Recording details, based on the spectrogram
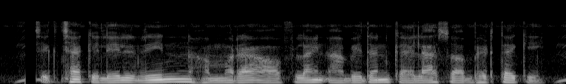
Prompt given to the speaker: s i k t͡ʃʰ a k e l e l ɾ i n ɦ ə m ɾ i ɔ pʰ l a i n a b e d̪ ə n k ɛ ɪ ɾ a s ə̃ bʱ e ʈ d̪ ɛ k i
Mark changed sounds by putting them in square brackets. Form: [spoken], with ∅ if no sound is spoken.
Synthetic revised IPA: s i k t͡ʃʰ a k e l e l ɾ i n ɦ ə m ɾ [a] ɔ pʰ l a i n a b e d̪ ə n k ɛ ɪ [l] a s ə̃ bʱ e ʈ [t̪] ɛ k i

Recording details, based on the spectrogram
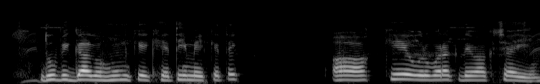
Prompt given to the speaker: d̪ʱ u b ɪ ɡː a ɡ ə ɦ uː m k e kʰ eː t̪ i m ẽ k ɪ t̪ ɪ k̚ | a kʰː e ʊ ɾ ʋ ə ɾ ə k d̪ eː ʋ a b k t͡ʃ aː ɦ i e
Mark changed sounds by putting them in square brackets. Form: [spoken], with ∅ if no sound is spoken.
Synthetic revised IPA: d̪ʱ u b ɪ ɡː a ɡ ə ɦ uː m k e kʰ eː t̪ i m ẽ k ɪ t̪ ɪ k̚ | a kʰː e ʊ ɾ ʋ ə ɾ ə k d̪ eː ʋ a [∅] k t͡ʃ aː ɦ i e

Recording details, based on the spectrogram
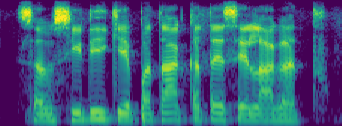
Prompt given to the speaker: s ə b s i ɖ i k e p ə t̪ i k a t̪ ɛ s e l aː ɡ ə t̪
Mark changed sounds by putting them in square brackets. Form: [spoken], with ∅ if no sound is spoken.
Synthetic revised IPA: s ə b s i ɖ i k e p ə t̪ [a] k [ə] t̪ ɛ s e l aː ɡ ə t̪

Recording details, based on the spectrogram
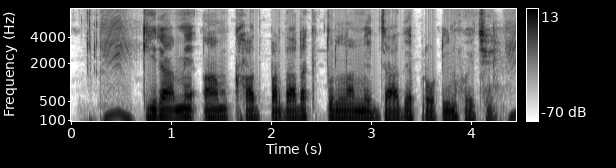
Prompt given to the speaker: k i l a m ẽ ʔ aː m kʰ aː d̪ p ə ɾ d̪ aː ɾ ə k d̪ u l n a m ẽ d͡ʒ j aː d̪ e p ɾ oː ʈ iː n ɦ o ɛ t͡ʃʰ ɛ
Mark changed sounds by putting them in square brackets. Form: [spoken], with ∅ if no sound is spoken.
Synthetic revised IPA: k i [ɾ] a m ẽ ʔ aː m kʰ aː d̪ p ə ɾ d̪ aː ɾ ə k [t̪] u l n a m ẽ d͡ʒ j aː d̪ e p ɾ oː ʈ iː n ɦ o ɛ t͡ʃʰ ɛ

